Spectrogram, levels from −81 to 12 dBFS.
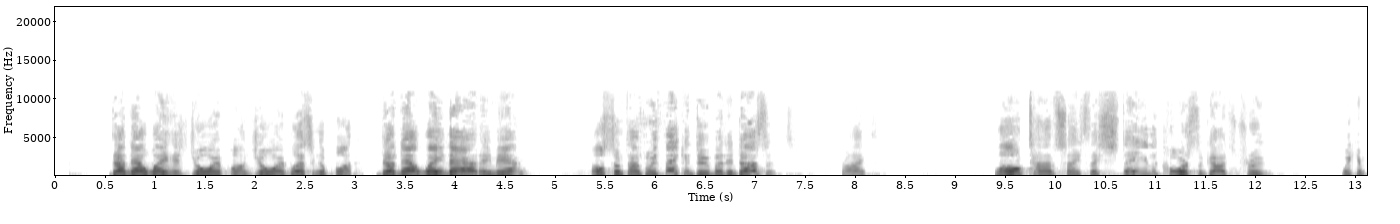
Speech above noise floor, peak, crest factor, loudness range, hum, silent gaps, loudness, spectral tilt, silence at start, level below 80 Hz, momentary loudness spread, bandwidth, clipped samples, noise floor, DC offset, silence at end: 50 dB; -10 dBFS; 20 dB; 7 LU; 60 Hz at -70 dBFS; none; -29 LUFS; -4.5 dB/octave; 0.6 s; -66 dBFS; 17 LU; 11 kHz; under 0.1%; -79 dBFS; under 0.1%; 0.05 s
